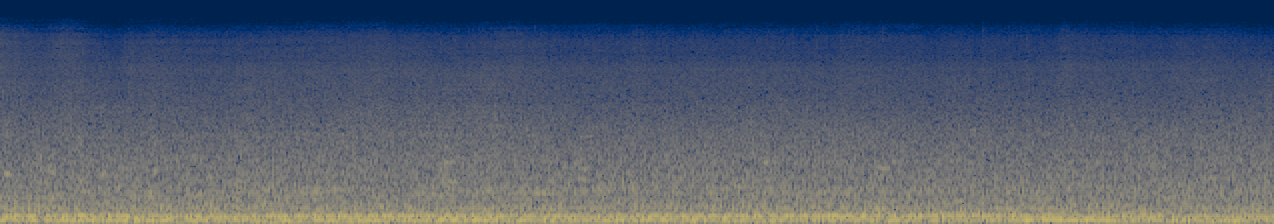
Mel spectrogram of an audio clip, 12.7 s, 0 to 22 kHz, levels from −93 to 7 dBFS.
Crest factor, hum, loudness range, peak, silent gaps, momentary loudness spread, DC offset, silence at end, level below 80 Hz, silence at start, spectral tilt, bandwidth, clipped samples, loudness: 14 dB; none; 1 LU; -6 dBFS; none; 2 LU; under 0.1%; 0 s; -26 dBFS; 0 s; -8 dB/octave; 11 kHz; under 0.1%; -22 LUFS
